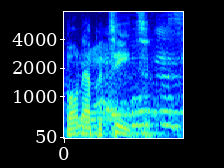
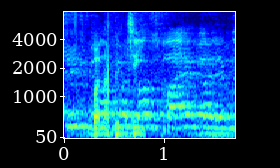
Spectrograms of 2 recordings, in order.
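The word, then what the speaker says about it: bon appétit: Bonapetit. Bonapetit. You don't pronounce the T at the end.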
